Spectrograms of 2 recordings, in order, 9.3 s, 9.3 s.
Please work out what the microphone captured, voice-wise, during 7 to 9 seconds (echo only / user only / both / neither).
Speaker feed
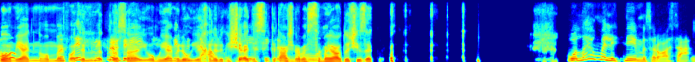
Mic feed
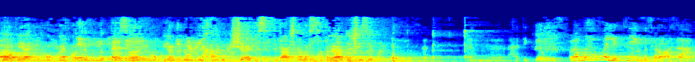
both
